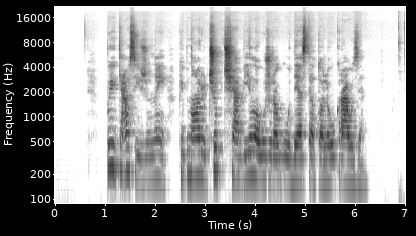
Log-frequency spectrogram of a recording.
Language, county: Lithuanian, Kaunas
